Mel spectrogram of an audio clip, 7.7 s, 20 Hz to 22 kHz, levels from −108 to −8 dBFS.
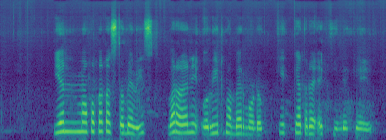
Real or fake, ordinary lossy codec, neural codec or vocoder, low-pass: fake; none; codec, 44.1 kHz, 7.8 kbps, DAC; none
